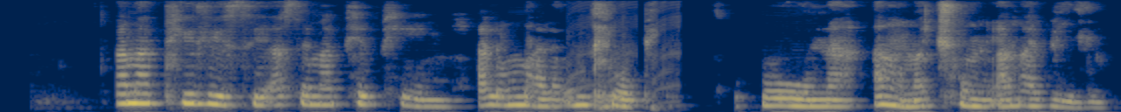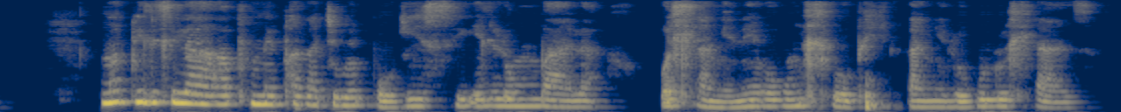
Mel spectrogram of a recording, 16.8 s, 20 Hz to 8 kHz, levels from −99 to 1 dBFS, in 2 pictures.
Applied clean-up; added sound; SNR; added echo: neural separator model SepFormer DNS4.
